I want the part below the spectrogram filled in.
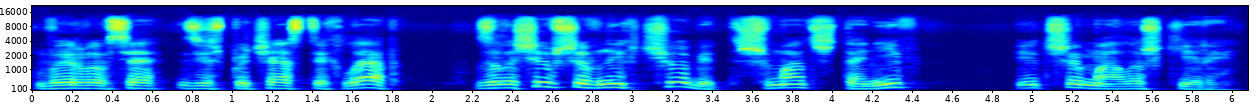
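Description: A man narrating an audiobook with vivid, measured storytelling. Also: medium pitch, animated, darkish tone, dry recording, studio quality.

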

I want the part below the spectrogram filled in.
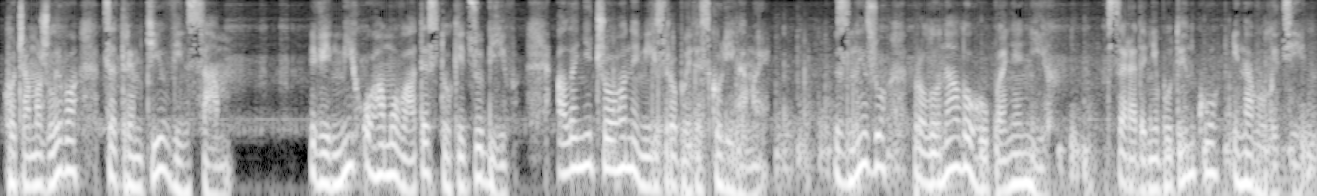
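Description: A man narrating an audiobook in a measured, deliberate way, slowing down for emphasis. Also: lowish voice, lively intonation, noisy background. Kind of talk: scripted narration.

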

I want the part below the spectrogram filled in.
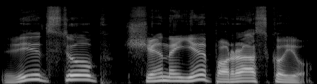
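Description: A man voicing a wise male centaur who speaks calmly and philosophically, in an audiobook. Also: fairly high pitch, slow pace, no room sound, clean studio sound. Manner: calm, philosophical.

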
